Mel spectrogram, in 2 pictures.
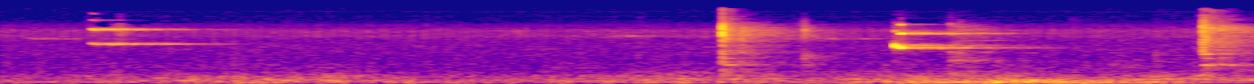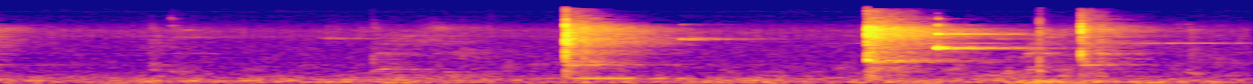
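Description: Badminton rackets striking a shuttlecock in a rally: five sharp cracks a second or two apart, with short high squeaks of court shoes on the hall floor between them.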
